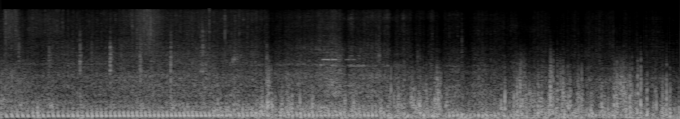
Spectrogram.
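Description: Wind buffeting the microphone of a bike riding along a road, under a steady engine hum that fades after about four seconds.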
